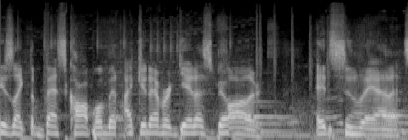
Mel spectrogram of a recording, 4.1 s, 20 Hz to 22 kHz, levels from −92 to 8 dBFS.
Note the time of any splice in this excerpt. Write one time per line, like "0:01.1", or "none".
0:01.2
